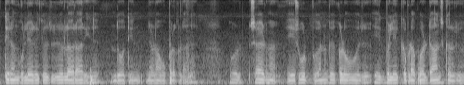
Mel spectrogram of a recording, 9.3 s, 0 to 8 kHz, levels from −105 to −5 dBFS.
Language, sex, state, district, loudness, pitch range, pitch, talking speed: Marwari, male, Rajasthan, Nagaur, -30 LUFS, 95-105 Hz, 100 Hz, 200 wpm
